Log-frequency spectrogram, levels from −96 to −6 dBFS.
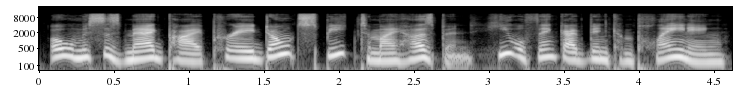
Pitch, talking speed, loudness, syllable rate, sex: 195 Hz, 195 wpm, -19 LUFS, 4.5 syllables/s, female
